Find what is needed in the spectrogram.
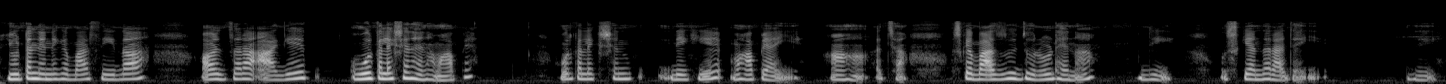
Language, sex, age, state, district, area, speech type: Urdu, female, 18-30, Telangana, Hyderabad, urban, spontaneous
